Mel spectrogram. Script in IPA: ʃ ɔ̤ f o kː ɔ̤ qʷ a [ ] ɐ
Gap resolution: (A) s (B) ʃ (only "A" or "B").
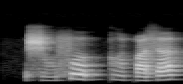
A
